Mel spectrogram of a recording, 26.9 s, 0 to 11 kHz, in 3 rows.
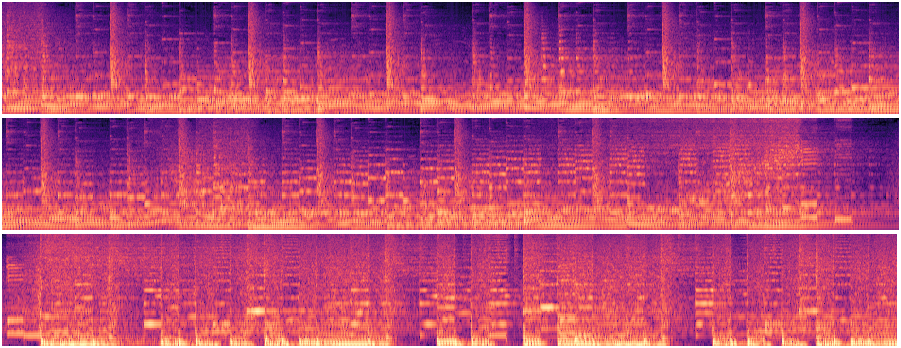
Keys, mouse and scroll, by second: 4.6-11.4 drag, 11.4-16.4 drag, 17.5-26.8 drag.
